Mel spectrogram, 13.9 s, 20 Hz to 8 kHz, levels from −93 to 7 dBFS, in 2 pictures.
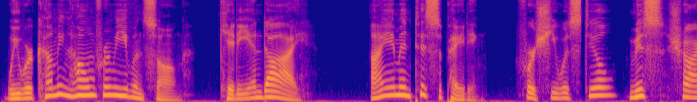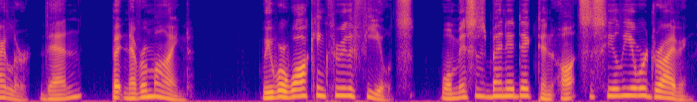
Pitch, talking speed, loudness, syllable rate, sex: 165 Hz, 155 wpm, -19 LUFS, 4.9 syllables/s, male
